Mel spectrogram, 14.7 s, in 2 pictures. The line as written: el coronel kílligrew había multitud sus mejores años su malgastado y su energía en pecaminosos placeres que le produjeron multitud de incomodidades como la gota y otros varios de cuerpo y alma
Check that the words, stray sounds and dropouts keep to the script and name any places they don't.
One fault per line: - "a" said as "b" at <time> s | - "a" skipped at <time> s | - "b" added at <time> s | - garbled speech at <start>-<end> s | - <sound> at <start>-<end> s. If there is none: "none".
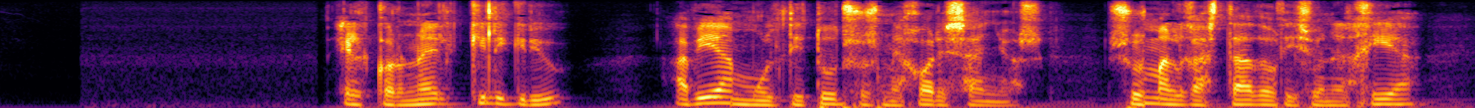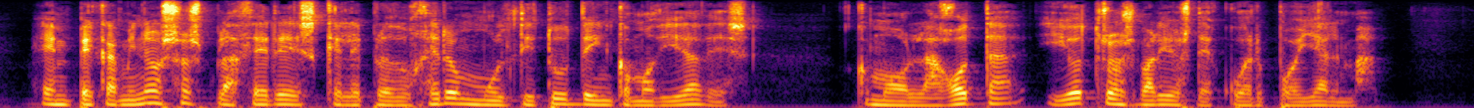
none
